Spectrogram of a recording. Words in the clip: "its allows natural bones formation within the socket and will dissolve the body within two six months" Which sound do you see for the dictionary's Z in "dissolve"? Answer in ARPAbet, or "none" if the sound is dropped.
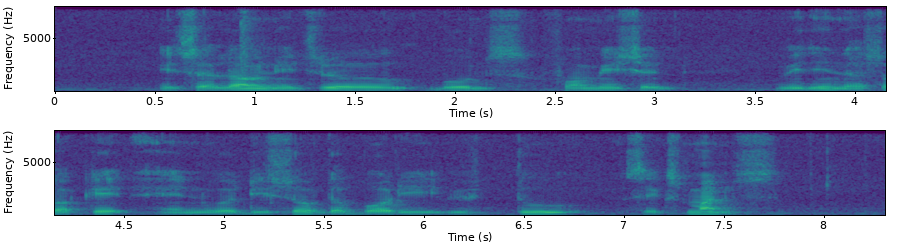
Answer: S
